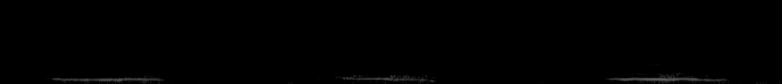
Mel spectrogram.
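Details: Stevie, a cat dozing during a cat-sitting visit in Austin, Texas, 2026.04.07, snores three times, each a humming, wavering breath lasting about a second, spaced near three seconds apart, with only faint room noise between.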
